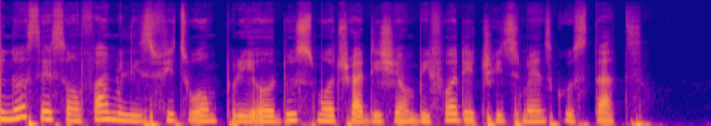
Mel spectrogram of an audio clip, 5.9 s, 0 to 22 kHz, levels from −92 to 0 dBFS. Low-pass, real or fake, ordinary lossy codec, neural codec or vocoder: none; fake; none; vocoder, 48 kHz, 128 mel bands, Vocos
